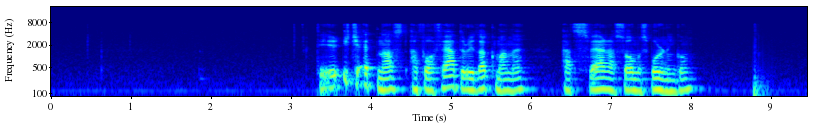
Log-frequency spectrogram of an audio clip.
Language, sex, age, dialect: Faroese, male, 61+, Suðurstreymoy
